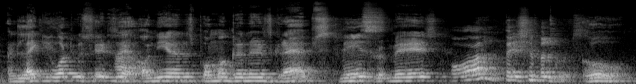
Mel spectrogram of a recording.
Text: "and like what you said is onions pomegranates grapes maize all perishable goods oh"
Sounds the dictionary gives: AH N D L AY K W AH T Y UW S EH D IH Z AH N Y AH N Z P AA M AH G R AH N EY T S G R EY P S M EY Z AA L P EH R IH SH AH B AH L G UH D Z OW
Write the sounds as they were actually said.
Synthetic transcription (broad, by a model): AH N D L AY K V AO T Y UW S EH D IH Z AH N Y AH N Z P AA M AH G AH N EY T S G R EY B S M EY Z AA L P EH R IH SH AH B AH L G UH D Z OW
